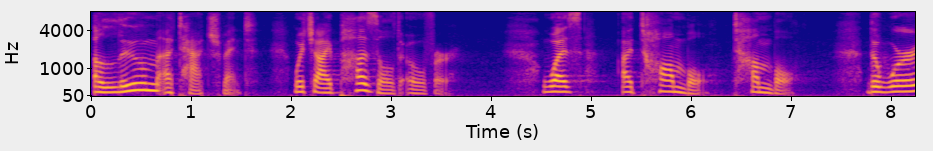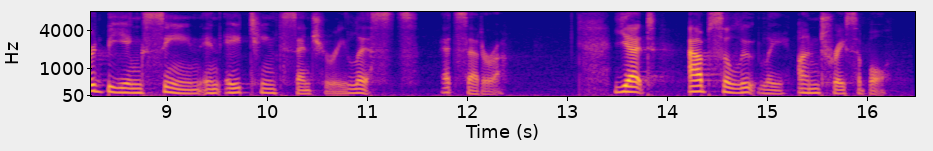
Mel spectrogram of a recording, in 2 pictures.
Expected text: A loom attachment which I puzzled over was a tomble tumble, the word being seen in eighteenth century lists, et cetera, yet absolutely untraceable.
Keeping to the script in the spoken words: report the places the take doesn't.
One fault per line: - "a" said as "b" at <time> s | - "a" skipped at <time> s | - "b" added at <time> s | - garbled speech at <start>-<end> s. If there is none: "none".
none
